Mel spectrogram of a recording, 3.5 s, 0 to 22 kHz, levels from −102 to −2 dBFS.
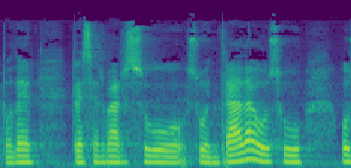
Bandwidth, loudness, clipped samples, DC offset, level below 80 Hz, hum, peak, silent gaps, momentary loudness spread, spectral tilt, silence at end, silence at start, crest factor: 13.5 kHz; -21 LUFS; under 0.1%; under 0.1%; -54 dBFS; none; -4 dBFS; none; 9 LU; -5.5 dB/octave; 0 s; 0 s; 16 dB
